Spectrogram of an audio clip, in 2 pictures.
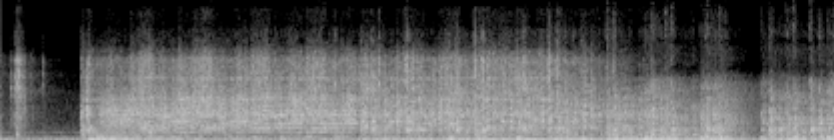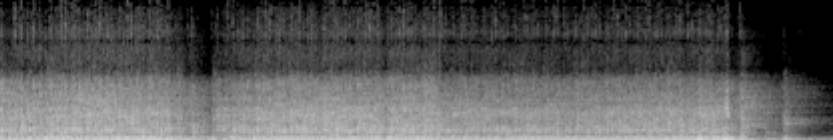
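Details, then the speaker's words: Chevy engine started after the distributor was refitted with the old cap and the plug wires possibly needing to move around: cranks, catches roughly and stumbles unevenly without settling; ignition timing off. "sounds like we need to time it"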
